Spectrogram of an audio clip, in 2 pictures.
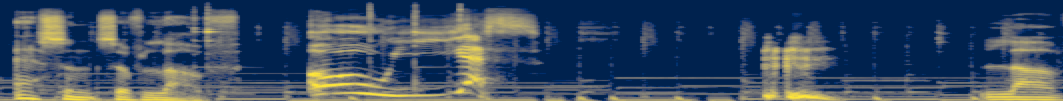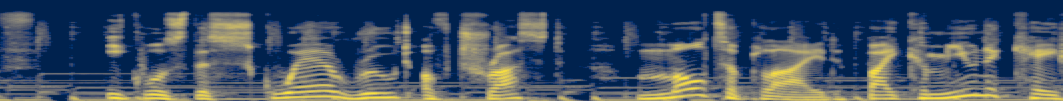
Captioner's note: clearing throat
